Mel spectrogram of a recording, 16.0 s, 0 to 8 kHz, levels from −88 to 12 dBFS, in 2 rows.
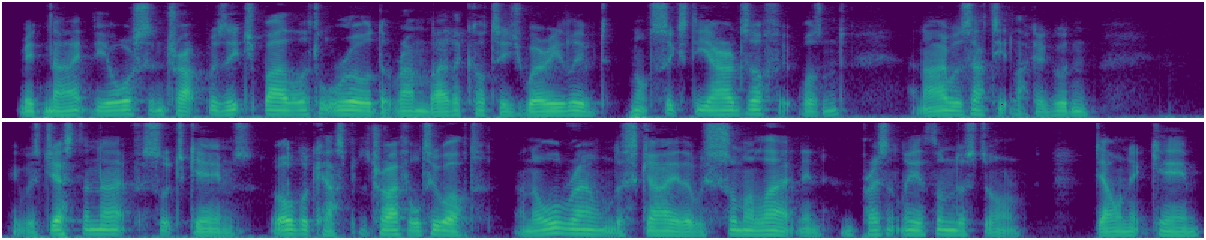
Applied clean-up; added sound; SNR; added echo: neural mask model DeepFilterNet 3.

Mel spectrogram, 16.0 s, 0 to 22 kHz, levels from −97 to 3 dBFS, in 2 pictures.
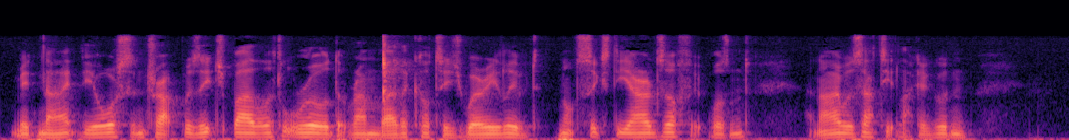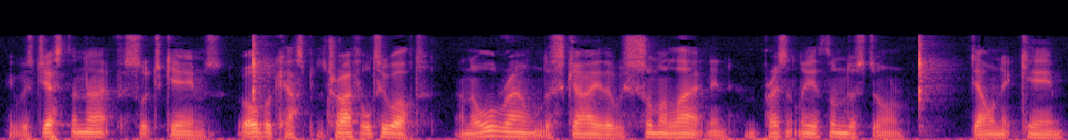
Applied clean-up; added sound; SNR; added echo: none; Thump, thud; 9 dB; none.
